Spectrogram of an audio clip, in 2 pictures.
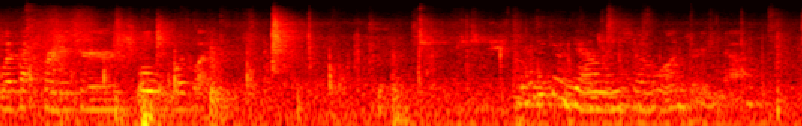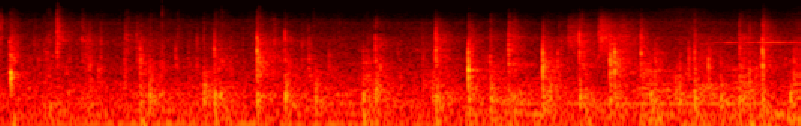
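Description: Footsteps tap on a hard floor and stairs.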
